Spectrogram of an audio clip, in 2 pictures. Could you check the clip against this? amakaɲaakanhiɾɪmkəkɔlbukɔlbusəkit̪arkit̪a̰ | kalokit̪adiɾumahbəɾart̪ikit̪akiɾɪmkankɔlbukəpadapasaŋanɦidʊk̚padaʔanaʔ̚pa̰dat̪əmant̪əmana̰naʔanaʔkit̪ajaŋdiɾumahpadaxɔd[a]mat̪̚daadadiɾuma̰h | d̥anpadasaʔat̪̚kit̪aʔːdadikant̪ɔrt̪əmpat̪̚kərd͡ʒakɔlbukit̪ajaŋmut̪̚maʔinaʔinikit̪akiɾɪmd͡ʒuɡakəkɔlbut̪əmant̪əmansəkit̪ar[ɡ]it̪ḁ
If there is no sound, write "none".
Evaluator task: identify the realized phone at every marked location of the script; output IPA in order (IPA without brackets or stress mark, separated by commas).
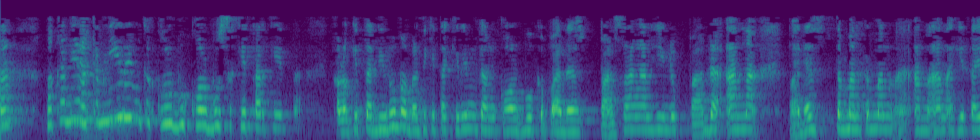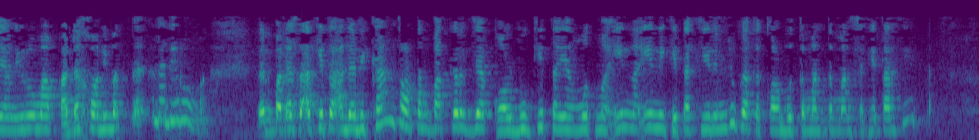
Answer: i, k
